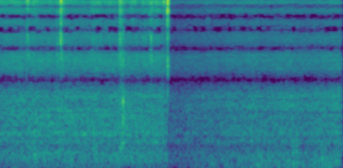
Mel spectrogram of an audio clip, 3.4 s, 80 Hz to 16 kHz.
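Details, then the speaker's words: 2011 Kia Sorento with push-button no-start, brake switch suspected and bypassed, now running with the traction control and downhill lights on; quiet, steady engine hum with a fan-like hiss and no knocks or misses, idling normally. "the vehicle as you can see the vehicle just started I'm back running again now"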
